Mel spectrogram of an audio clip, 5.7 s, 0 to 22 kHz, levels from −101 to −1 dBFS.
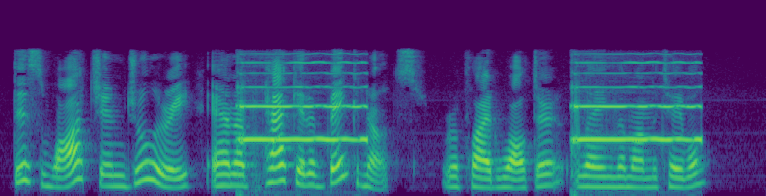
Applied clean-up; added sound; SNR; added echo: none; Bowed string instrument; -4 dB; none.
